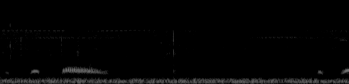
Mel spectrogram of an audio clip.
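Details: Spotted dove (tekukur), 'target zong' style: a short low coo note, then a longer mellow purring coo that falls slightly at its end, with a few soft notes later, over steady low rumbling background noise.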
